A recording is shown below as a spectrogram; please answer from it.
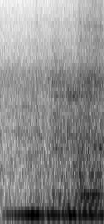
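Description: A car engine idling: a steady low hum that starts just after the beginning and holds even throughout.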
